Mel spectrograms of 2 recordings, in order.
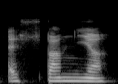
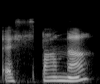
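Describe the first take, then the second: First: The middle consonant is an ny sound. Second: The middle consonant is a plain n sound. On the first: The speaker calls it right. "it's España" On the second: The speaker calls it wrong. "the pronunciation of that word isn't España"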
